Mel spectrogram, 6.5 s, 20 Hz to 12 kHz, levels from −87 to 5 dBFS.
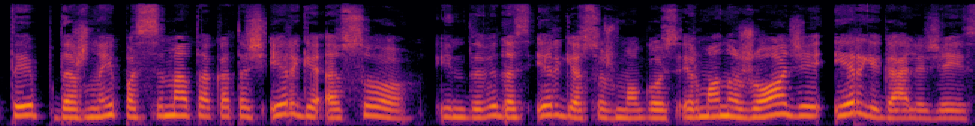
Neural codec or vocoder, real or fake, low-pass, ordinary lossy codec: none; real; 10.8 kHz; AAC, 32 kbps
